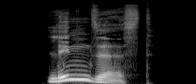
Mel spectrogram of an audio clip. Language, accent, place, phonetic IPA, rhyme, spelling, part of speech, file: German, Germany, Berlin, [ˈlɪnzəst], -ɪnzəst, linsest, verb, De-linsest.ogg
- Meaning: second-person singular subjunctive I of linsen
